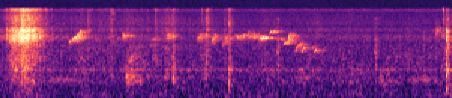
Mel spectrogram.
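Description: Near silence with faint, short bird chirps, a quick run of them in the middle, plus a few soft clicks and a brief rustle just after the start.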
